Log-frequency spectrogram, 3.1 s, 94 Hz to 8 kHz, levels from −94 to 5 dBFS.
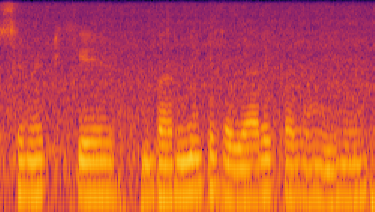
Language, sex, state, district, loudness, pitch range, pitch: Hindi, male, Bihar, Supaul, -16 LUFS, 125-140 Hz, 130 Hz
